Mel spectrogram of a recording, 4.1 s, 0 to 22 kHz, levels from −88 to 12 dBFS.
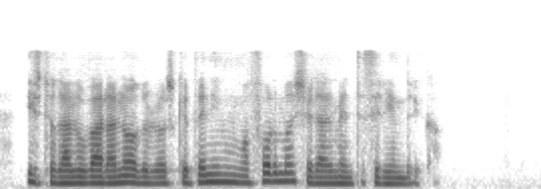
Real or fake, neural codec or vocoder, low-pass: fake; codec, 16 kHz, 1.1 kbps, Voila-Tokenizer; 7.2 kHz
